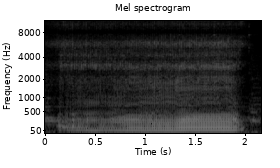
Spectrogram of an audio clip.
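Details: One loud, rough, rattling snore lasting about two seconds, in a dental office advertisement for at-home sleep apnea testing; snoring.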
